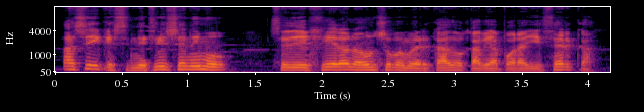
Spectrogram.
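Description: A man from Spain reading aloud his own children's story, with measured, expressive storytelling. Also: on the high side.

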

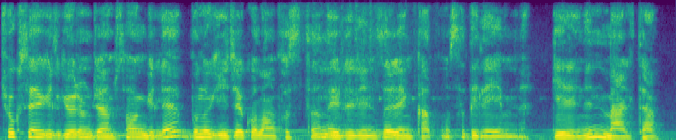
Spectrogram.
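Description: An actress playing an excitable, quick-tempered pregnant housewife who talks to herself a lot. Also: female voice, low-pitched, soft background music. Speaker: pregnant wife. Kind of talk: TV drama acting.

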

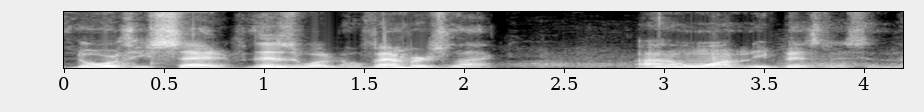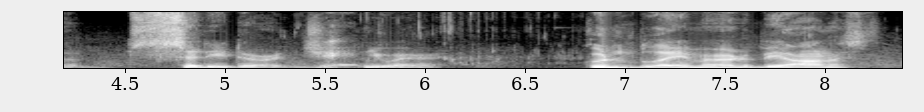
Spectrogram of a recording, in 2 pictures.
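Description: In an audio drama framed as a casual interview, an actor with a low, fairly bright voice and fairly even intonation plays a portly, genial, grandfatherly traveler in his seventies. He chats in a folksy, rambling way at normal speed, with a little hiss or hum in the background.

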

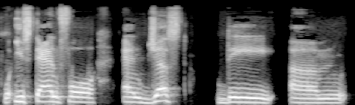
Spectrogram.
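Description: Middle-aged male podcast host, slightly high voice, friendly, casual, video call. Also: steady tone, drawn-out words, a little mellow. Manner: friendly, encouraging, lots of "bro" and "you know". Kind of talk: casual interview chat. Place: indoor room at home.

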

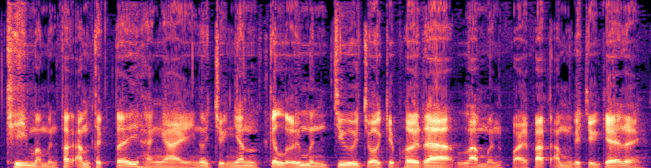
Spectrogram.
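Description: Man, pronunciation teacher, low warm voice, patient, repeats words slowly. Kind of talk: casual spoken lesson.

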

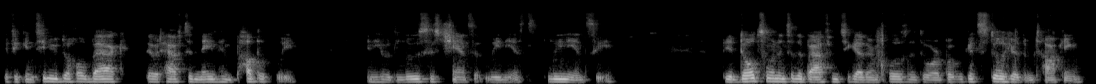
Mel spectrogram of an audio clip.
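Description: A man narrating an audiobook in a measured, plain reading. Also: mid-range voice, little pitch movement, darkish tone, breathy edge.

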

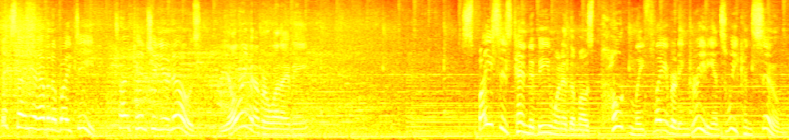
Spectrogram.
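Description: A high, sing-song voice belongs to a cooking show host in his forties, who speaks unhurriedly and playfully to camera. The scripted show is set in a home kitchen and a grocery store, with music running beneath.

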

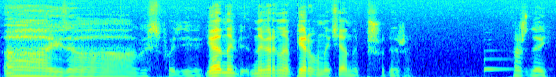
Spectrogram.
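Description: Over game audio, noise, and car sounds, a young man voices a detainee on an online roleplay server, pushing back in character with a demanding, mock-official attitude. His voice is on the low side and a bit bright, with lively intonation at a moderate pace.

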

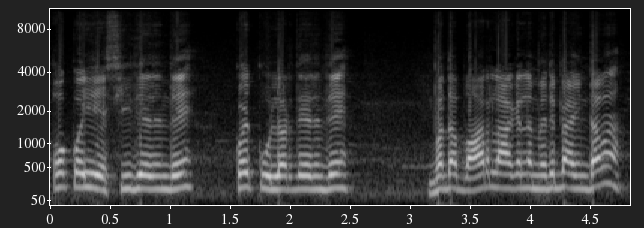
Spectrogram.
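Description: Brief: high-pitched man, sharp and demanding, family short-film acting. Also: level tone, fairly quick, muffled recording. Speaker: angry brother-in-law.

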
